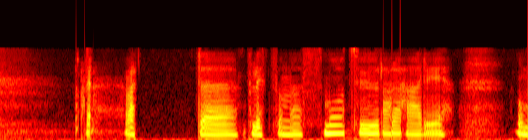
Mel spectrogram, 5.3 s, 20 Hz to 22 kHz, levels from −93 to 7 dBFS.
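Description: Throughout, the speech has a rough, hissy halo, a smeared, underwater quality and nothing above 5.3 kHz. The likely cause is heavy Nellymoser compression, which fits a bitrate of about 22 kbps.

From 0.77 to 0.94 s, the speech jumbles briefly. Chunks arrived out of order: one 85 ms chunk plays one chunk late, leaving three hard joins.

At 3.70 s, a low thump or click marks a DC step. The waveform's zero line jumps, and the offset then decays away.

From 3.84 to 4.01 s, the same out-of-order chunk fault recurs, with one 85 ms chunk played one chunk late.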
